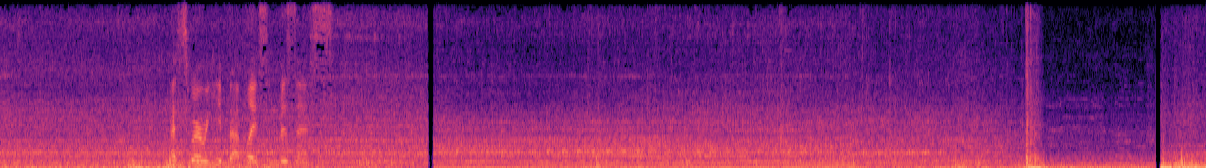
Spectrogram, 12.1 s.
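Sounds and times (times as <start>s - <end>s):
car engine idling: 0.0s - 11.6s
car door shutting: 10.1s - 10.6s.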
